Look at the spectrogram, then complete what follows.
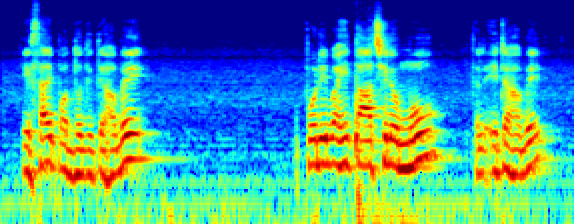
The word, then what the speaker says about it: mho: মো। 1/ওহম, that is মো, MHO। এটাকে কি বলা হয় উচ্চারণ? মো।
